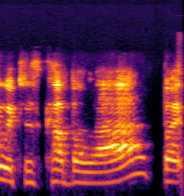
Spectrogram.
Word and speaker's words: Kabbalah: It's I say it the Hebrew way, which is Kabbalah, but Kabbalah.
